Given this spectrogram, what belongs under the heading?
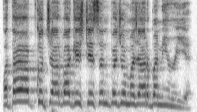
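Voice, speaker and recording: A man's voice: very high voice, animated, fairly quick. A man, speaking aggressively and defiantly as the guest in a heated political interview. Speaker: interviewee, activist.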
